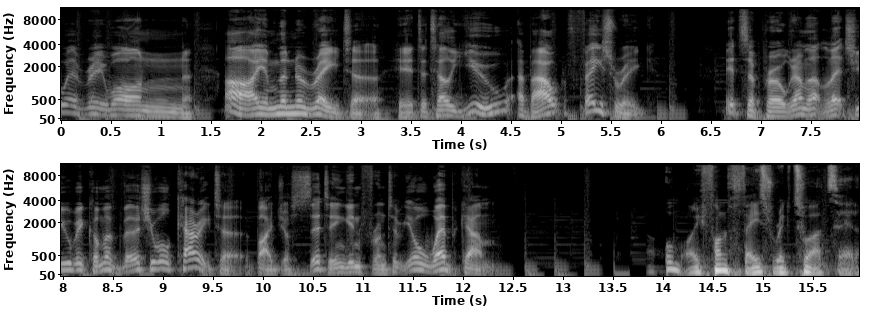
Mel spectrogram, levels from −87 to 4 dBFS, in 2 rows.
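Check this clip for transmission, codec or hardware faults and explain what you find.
Nothing stood out on listening to the clip.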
